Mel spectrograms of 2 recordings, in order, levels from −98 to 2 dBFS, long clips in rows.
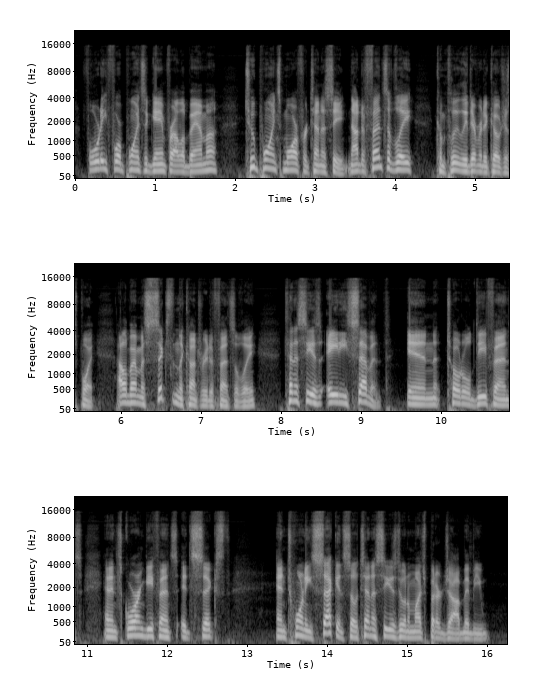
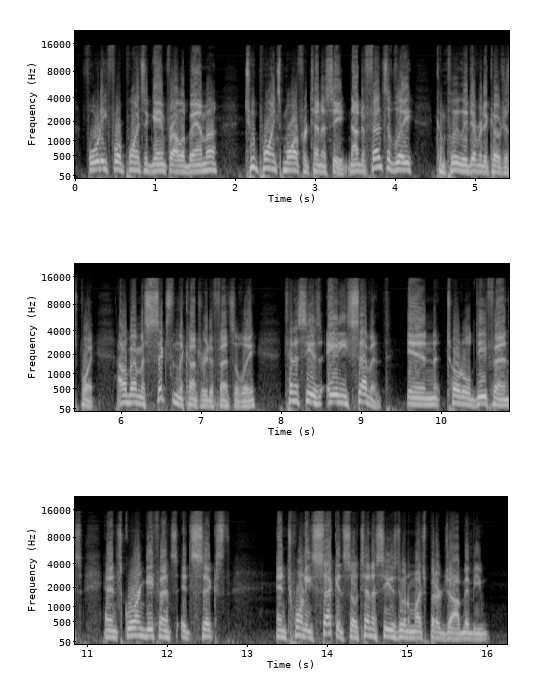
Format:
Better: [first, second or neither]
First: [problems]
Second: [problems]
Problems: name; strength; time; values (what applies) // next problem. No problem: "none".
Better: first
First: none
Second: distortion; heavy; 7 dB below the speech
